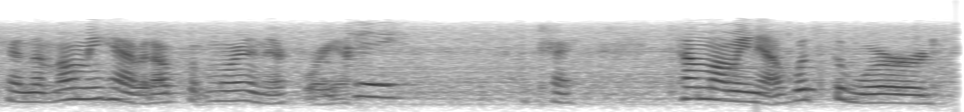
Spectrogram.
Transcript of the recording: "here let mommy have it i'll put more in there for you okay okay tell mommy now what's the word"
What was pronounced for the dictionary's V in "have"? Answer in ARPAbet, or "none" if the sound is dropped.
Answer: V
